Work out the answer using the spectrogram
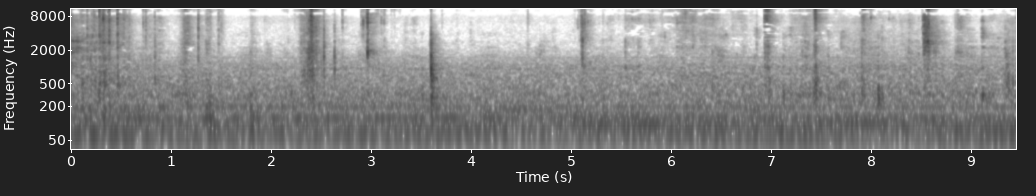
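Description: Chewing and wet mouth smacking while eating sauced chicken wings off a metal fork, with scattered sharp clicks over a steady low hum.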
